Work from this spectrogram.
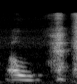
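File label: voice acting, es, female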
